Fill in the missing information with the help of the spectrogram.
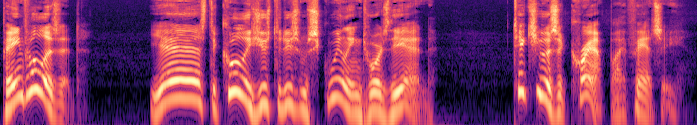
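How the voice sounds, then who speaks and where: A man's voice: high-pitched, very animated, moderate pace, vocal fry, a little mellow, no echo, studio quality, heavily acted. A man voicing a smug, cruel villain who taunts and sneers in a dramatized audiobook reading. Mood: cruel, taunting. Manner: taunting, insistent, mock-concerned.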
